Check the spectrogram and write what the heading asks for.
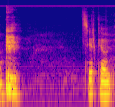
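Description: A man clears his throat once, briefly, in a short rough burst.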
